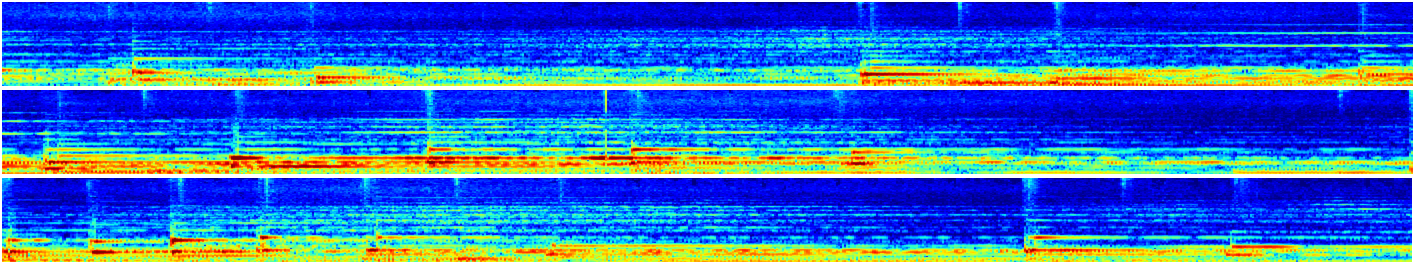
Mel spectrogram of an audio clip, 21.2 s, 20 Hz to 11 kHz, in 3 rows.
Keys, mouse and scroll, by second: 0.4 click, 1.0 Tab, 1.2 scroll up 2, 1.4 middle click, 2.2-2.6 scroll up 1, 2.6 click, 3.1 click, 3.4 middle click, 4.4 shift+click, 4.6 middle click, 4.9 x, 5.4 middle click, 6.6 click, 6.9 middle click, 7.6 alt+click, 8.9 shift+click, 9.5 shift+click, 10.7 alt+shift+click, 11.2 s, 13.0 middle click, 13.8 ctrl+r, 14.6 middle click, 16.2 alt+click, 17.0 e, 17.4 s, 18.0 e, 18.9 middle click, 19.3 click, 19.9 middle click.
